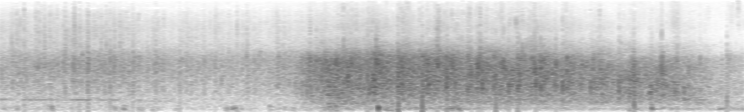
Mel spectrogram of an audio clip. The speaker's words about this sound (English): So let's have a warm CLC welcome to Pastor Wayne Okamachi.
